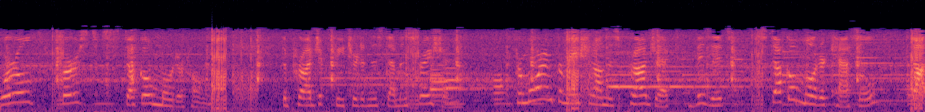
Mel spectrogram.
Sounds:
Music, Speech

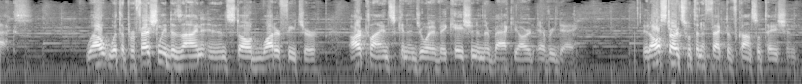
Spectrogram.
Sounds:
Music, Speech

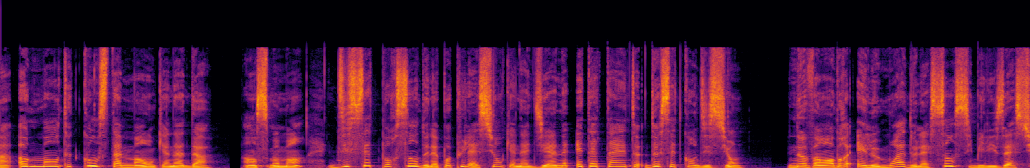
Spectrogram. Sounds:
Speech

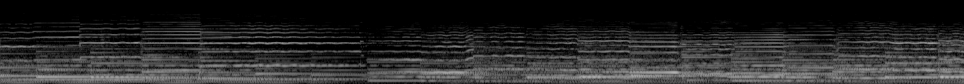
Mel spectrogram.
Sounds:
Orchestra, fiddle, Musical instrument, Music

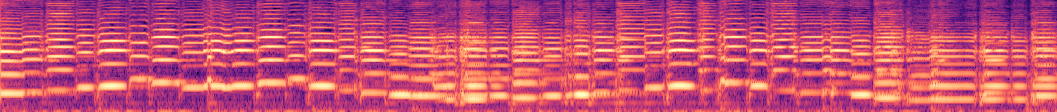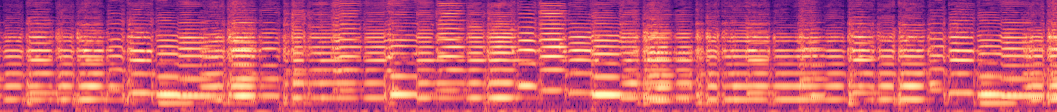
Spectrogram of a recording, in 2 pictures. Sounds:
Violin, fiddle, Musical instrument, Music

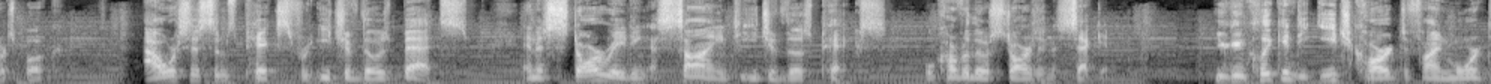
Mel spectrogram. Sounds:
Music, Speech

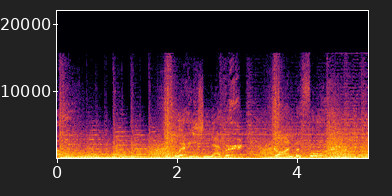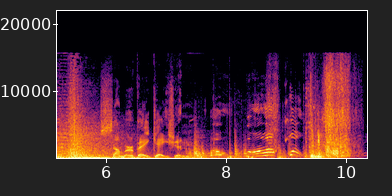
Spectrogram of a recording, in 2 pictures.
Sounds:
Speech, Music

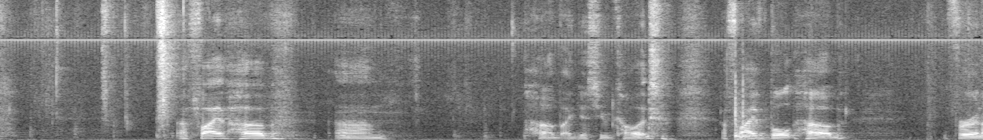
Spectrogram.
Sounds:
Speech

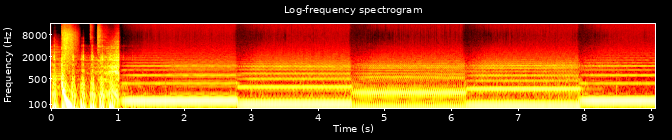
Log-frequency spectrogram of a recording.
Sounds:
Dubstep, Music, Electronic music

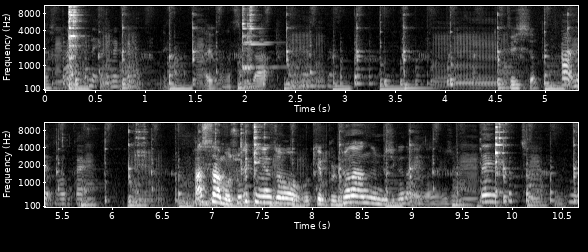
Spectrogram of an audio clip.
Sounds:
eating with cutlery

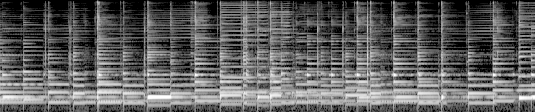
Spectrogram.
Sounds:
Mandolin, Music

